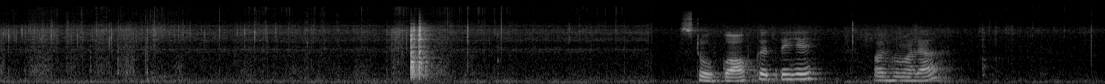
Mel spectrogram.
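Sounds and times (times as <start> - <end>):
bread sizzling in a frying pan: 0.0 - 11.0.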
